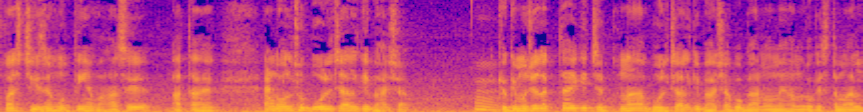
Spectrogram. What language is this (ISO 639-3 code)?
hin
